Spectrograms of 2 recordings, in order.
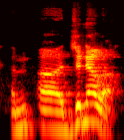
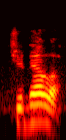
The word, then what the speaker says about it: Ginella: I want to make sure I'm pronouncing your last name correctly. Ginella. Ginella, correct.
